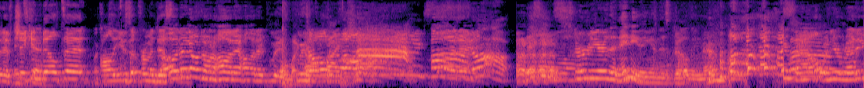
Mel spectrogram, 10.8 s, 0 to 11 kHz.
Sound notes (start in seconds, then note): 4.8 all shouting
